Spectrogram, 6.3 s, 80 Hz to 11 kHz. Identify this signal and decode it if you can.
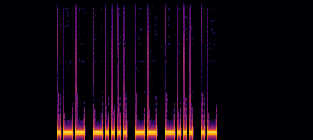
Morse code, heard as a keyed tone, about 20 wpm, 700 Hz. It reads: W6MBA
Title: USA Call Signs - 5 Characters - Repeated 2x - 20wpm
